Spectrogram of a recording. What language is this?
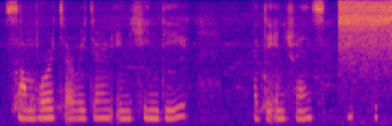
English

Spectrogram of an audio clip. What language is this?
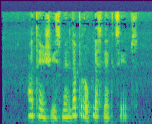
Georgian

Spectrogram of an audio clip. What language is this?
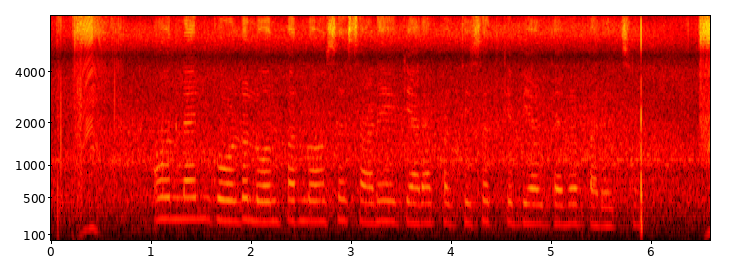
Maithili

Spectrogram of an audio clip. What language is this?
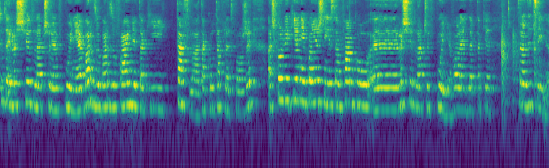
Polish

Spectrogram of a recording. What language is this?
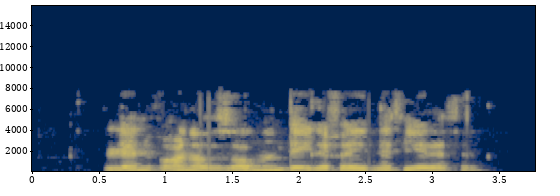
Kabyle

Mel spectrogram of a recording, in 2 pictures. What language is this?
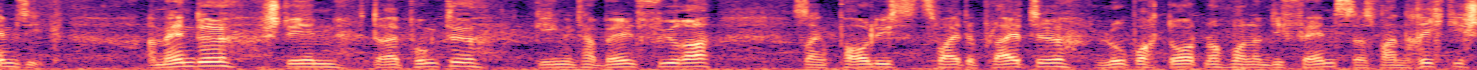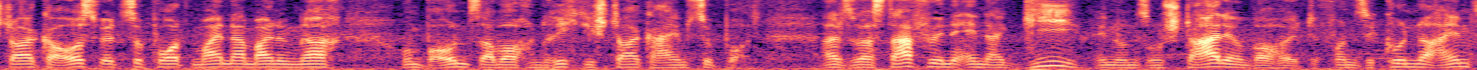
German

